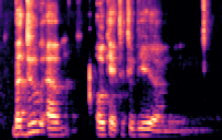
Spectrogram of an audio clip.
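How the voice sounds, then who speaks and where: The intonation rises and falls in a lively way. Underneath, the tone is dark and mellow. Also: man. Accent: French. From France, Brittany. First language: French. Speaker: engineer. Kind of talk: interview. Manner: halting.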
